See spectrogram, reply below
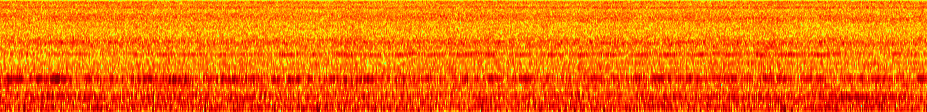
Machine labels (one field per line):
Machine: fan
